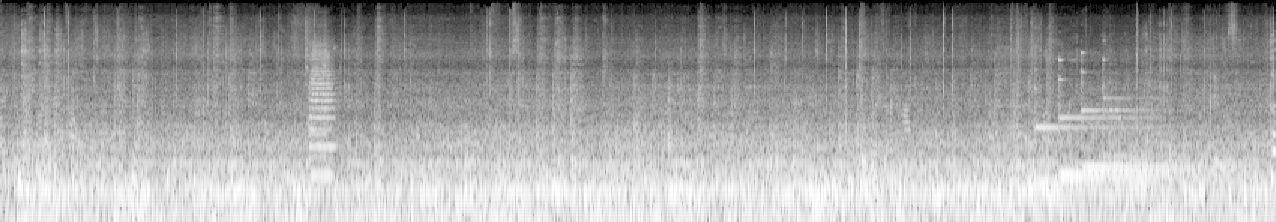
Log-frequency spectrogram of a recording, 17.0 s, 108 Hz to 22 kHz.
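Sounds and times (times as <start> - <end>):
train rumbling along track: 0.0 - 17.0
wheels clicking over rail joints: 0.1 - 14.1
train horn toot: 4.0 - 4.6.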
